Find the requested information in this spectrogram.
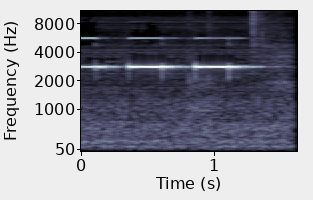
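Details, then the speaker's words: LTV ventilator training, PEEP just set to 8: three loud, shrill electronic beeps in quick succession, a high-pressure alarm, attributed to patient coughing or possible condensation in the filter. "this is telling me my high-pressure alarm is going off that's gonna be the patient is coughing there's maybe some condensation in the filter"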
